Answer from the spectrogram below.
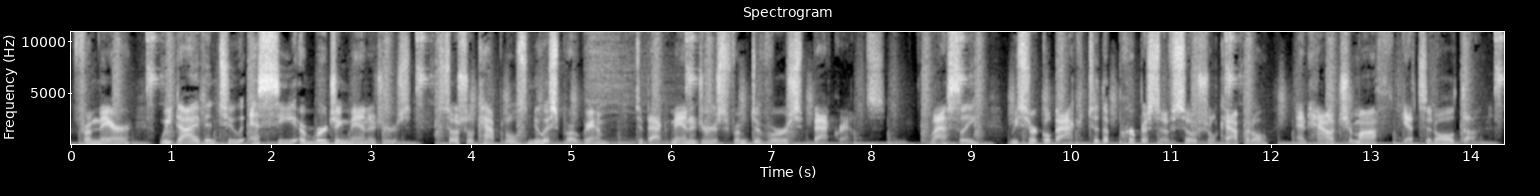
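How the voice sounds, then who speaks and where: A man hosting a podcast, reading a measured, scripted introduction and asking interview questions. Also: mid-range voice, very animated, creaky, over music. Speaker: podcast host.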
